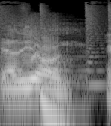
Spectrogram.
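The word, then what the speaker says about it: Elyon (עליון): I don't know how to pronounce that. – Elyon. – Elyon, yeah. Okay.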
